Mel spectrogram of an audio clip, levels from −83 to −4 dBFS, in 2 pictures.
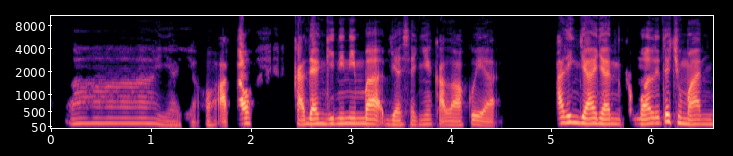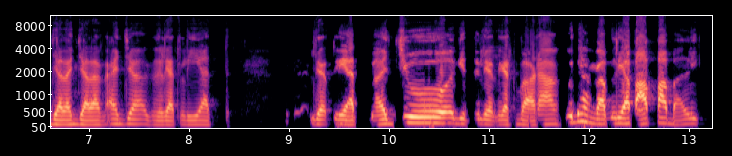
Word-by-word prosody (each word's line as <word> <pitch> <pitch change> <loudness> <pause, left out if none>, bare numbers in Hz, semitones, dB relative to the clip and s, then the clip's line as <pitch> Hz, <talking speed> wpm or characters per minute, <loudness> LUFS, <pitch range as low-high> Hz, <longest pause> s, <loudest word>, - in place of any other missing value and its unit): Ah, 155 +1 -10
iya 110 -2 -12
iya. - - -18
Oh, - - -8
atau - - +3 0.5
kadang 145 +4 +3
gini 150 +1 -2
nih, 155 - +1
Mbak, 140 -2 +4
biasanya 120 +1 -5
kalau 110 +2 -1
aku 110 - -8
ya, 105 - -3 0.7
paling 175 +5 +2
jalan-jalan 150 -3 +4
ke - - -10
mall 140 +1 +3
itu 210 - +3
cuman 135 -3 +1 0.2
jalan-jalan 125 -1 +2
aja, 140 +1 -2 0.3
lihat-lihat. 125 0 -3 1.0
Lihat-lihat 135 -2 +1
baju 140 +7 -1 0.5
gitu, 150 0 -6
lihat-lihat 130 -1 -1
barang, 135 +3 +1
udah 210 +4 +1
nggak 140 -2 +3
beli 160 0 0
apa-apa, 155 +2 +4
balik. 140 +3 -8
140 Hz, 145 wpm, -20 LUFS, 125-155 Hz, 1.0 s, Mbak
